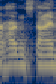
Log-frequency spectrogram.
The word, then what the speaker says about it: Hartenstein: So what did you think of the move for Hartenstein? They obviously get another, you know, a pair of second-round picks. What? Did I say it wrong again? – No, you said it right.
